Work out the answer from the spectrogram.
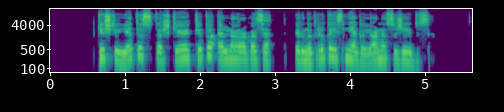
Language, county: Lithuanian, Šiauliai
